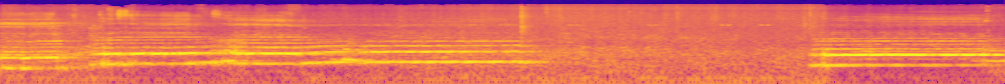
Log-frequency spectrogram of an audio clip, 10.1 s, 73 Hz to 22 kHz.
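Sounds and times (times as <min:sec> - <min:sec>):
person chanting long notes: 0:00.0 - 0:05.3, 0:08.1 - 0:10.0.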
